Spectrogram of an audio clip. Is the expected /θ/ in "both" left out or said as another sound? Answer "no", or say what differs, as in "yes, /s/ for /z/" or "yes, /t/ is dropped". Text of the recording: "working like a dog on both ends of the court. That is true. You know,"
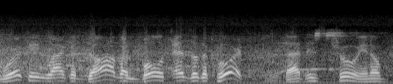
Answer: no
